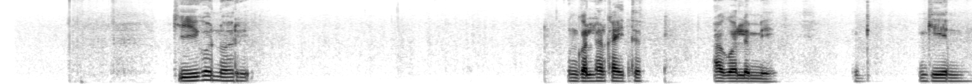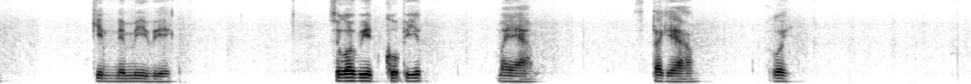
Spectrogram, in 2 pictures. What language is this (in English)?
Kalenjin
